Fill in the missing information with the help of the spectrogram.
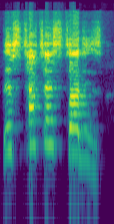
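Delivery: imitating an eager administrator's excitement; eager urging. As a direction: shoo her into class with delight. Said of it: "And she said".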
